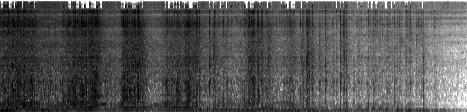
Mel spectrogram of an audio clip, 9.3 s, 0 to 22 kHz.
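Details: 1961 VW Beetle flat-four barn find, first start after sitting in a Texas barn, on a 6-volt battery: the engine clatters, revs up and settles back smoothly, with no sputter at higher revs. Revving is normal.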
